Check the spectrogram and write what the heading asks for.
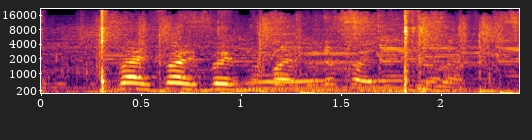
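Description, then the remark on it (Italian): A water whistle filled with water warbles continuously in bubbling, bird-like trills, mimicking chirping birdsong, with a few sharp clicks and low thumps punctuating the fluttering tone, in Alberobello. “sentite questo cinguettio di uccellini? Siamo in mezzo agli uccellini? Invece no, è, è Matteo con questo caratteristico fischietto ad acqua che produce”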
